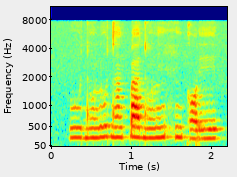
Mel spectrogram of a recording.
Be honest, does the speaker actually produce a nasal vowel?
yes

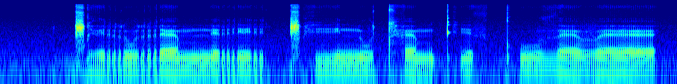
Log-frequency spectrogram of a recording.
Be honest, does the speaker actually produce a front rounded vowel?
no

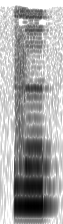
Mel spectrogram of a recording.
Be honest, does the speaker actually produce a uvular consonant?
no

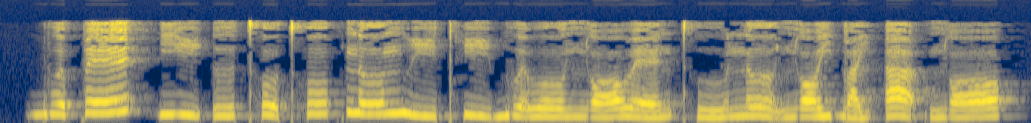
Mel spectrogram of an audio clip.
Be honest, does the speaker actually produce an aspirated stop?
yes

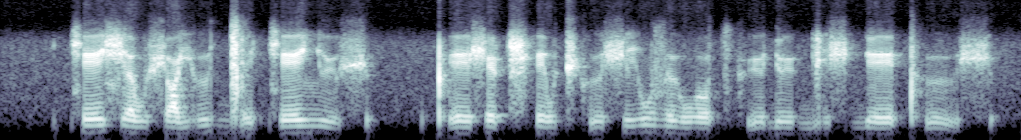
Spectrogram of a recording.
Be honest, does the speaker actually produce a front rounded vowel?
yes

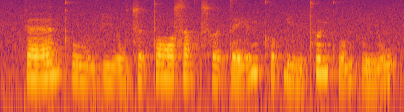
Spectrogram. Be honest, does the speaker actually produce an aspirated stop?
yes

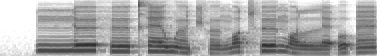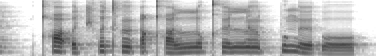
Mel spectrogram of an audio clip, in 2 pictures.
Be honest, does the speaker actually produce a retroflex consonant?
no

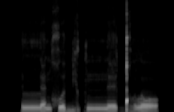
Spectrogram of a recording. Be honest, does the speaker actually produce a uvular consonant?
yes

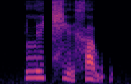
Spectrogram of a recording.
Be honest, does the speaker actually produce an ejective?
no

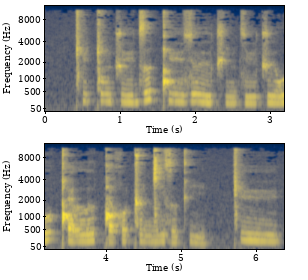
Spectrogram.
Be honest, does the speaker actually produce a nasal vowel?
no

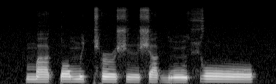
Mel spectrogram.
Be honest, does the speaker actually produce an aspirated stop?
yes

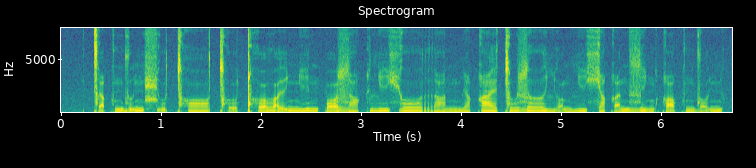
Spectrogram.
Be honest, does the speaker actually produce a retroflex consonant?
no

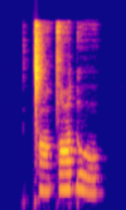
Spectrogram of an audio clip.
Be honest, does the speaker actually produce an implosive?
yes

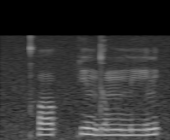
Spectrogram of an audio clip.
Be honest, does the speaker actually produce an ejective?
no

